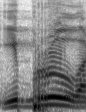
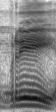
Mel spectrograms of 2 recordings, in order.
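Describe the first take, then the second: First: It starts with 'i' and ends in 'oo'. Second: It starts with 'e' and ends in 'ee'. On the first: This is the English reading. "ఇంగ్లీష్లో చదివితే ఇబ్రూ అంటారు" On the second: This is the Telugu reading. "మన తెలుగులో చదువుతున్నానికి ఎబ్రీ అంటారు"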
